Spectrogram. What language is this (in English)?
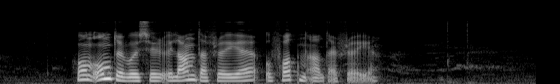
Faroese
